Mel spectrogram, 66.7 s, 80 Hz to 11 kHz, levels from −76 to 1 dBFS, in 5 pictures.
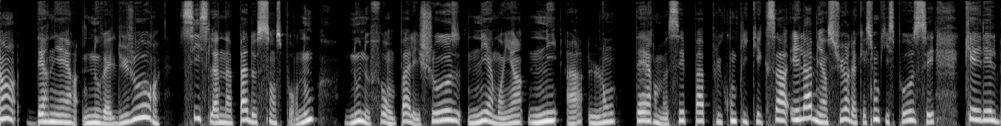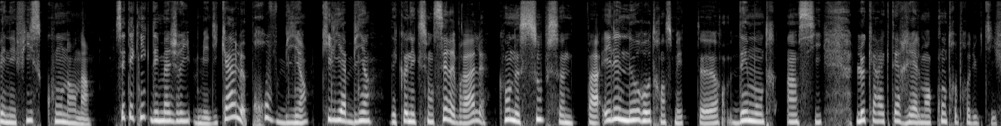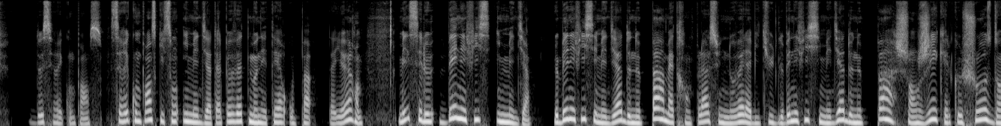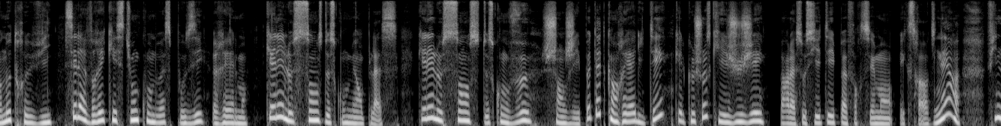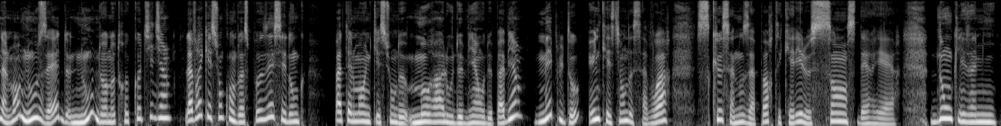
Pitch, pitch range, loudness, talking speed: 195 Hz, 170-230 Hz, -16 LUFS, 190 wpm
